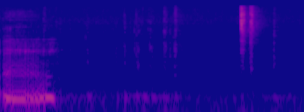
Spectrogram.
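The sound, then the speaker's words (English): A quick burst of computer keyboard typing, as ASMR is typed into a YouTube search, a dense clatter of keystrokes, then a few scattered soft taps and two sharper clicks near the end. No one speaks. “So, just in YouTube, typing in ASMR”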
